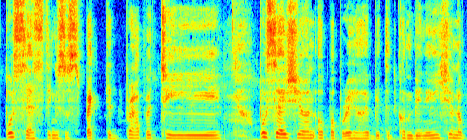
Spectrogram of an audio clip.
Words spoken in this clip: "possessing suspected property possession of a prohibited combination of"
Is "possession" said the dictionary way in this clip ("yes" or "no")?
no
